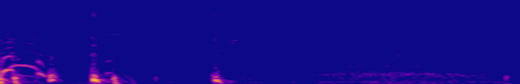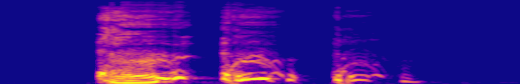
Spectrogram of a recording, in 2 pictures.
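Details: Soft short coughs, a quiet breath, then three louder harsh, slightly barky coughs with voiced tone; repeated coughing.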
